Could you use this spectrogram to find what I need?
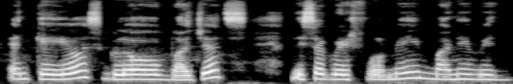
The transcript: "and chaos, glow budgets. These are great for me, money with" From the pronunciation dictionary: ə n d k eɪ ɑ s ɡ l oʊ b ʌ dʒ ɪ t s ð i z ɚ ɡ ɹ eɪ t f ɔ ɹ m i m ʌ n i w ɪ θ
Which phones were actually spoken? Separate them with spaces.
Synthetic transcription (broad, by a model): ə n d k eɪ ɑ s ɡ l oʊ b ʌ dʒ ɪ t s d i s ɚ ɡ ɹ eɪ t f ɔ l m i m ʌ n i w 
